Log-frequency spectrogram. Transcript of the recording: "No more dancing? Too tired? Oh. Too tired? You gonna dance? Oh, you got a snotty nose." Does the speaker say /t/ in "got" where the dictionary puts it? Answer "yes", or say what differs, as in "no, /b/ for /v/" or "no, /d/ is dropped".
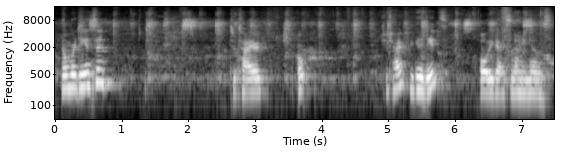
no, /t/ is dropped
